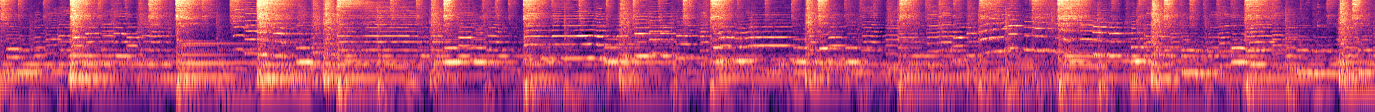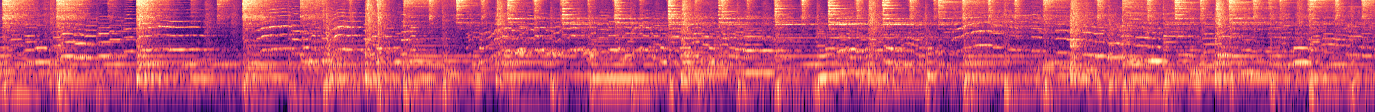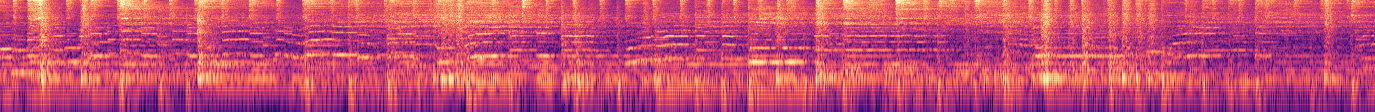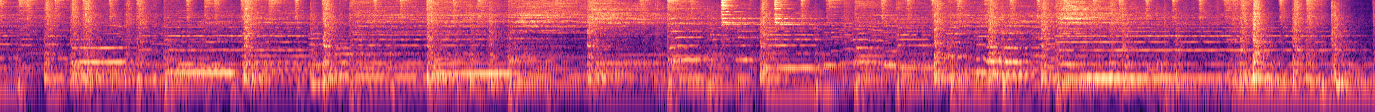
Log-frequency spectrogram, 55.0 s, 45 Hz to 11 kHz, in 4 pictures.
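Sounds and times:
drum kit: 0:00.0 - 0:55.0
electric bass: 0:00.0 - 0:55.0
saxophone melody: 0:00.0 - 0:55.0.

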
